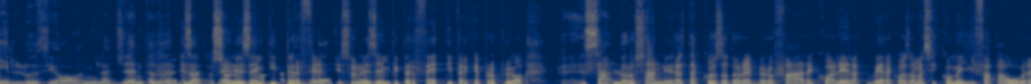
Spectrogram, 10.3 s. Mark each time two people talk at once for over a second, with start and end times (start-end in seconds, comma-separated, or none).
1.8-3.6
